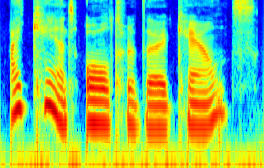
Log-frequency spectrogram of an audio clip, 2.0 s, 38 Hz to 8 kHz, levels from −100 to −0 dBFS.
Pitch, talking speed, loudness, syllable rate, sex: 180 Hz, 150 wpm, -16 LUFS, 4.0 syllables/s, female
